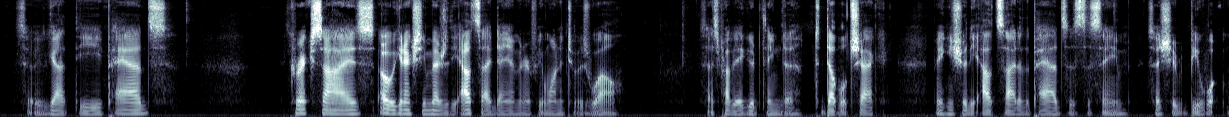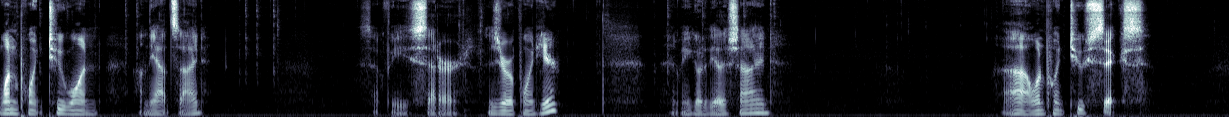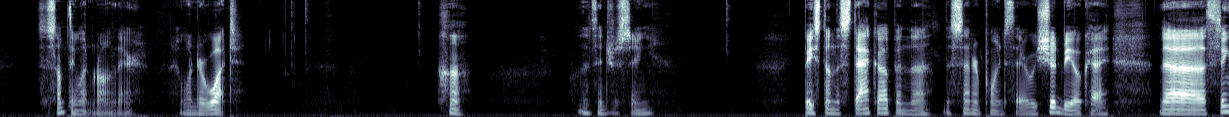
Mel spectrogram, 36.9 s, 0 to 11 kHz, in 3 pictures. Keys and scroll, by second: 16.9 space.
